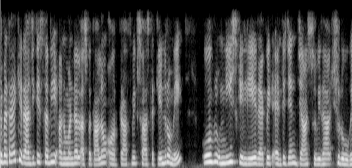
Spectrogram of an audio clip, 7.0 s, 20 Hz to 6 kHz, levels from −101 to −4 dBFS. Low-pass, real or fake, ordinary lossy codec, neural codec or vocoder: 5.4 kHz; fake; none; codec, 16 kHz, 4 kbps, FunCodec, trained on Chinese and English, 50 frames a second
